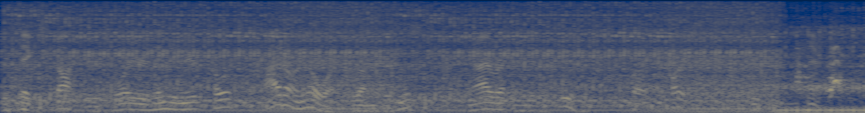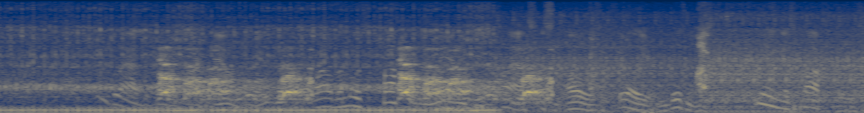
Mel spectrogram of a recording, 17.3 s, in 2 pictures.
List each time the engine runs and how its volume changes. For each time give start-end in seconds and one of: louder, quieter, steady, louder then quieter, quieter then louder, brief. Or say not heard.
0.0-17.2 steady.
